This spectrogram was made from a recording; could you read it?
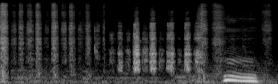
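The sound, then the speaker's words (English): A dog named Sniffy sniffs at a tree with a bird's nest in a rapid, uneven series of short breathy bursts, ending with a brief low, wavering whine. “Sniffy, put your nose to good use. What do you smell?”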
